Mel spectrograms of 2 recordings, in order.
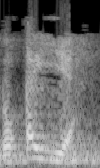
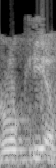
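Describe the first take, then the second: First: The name has a doubled y sound. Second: The name has no doubled y sound. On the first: The speaker calls it right. "তাসদীদ আছে" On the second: The speaker calls it wrong. "রোকিয়া কোন নাম নেই"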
